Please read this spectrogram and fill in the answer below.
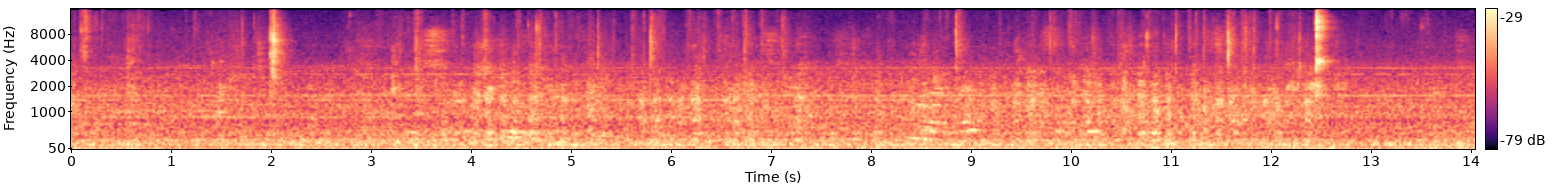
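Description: German shepherds playing, heard faintly: panting and low vocal noises, with two sharp clicks, one about two seconds in and one near the end.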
